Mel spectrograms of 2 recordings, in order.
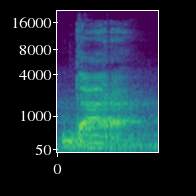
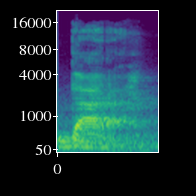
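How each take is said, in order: First: The t sounds like a soft flapped d. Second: The t sounds like a soft flapped d.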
